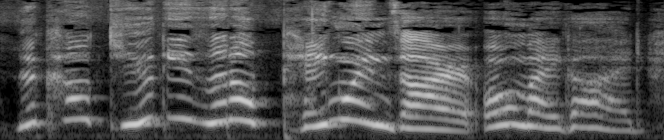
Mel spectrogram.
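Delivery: high, loud gushing squeal; overjoyed. Real, not acted. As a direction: squeal over something adorable. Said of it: "I am already, like, overjoyed".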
